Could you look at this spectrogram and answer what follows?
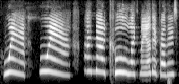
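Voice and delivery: mock-cry like a whiny little brother; high, slow bawling pony voice; whiny crybaby Keldeo. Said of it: "His entire character is that he's like".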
